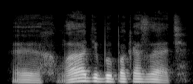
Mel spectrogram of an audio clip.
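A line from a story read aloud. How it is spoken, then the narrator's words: Sighing. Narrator (Russian): вздохнул Константин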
